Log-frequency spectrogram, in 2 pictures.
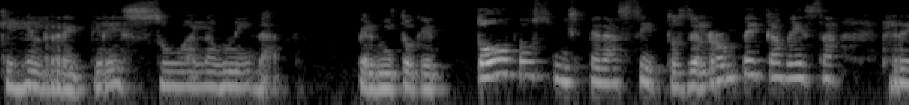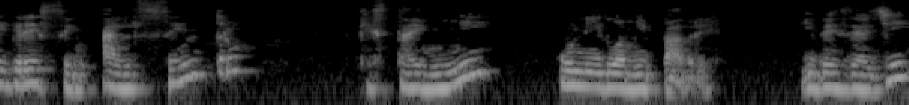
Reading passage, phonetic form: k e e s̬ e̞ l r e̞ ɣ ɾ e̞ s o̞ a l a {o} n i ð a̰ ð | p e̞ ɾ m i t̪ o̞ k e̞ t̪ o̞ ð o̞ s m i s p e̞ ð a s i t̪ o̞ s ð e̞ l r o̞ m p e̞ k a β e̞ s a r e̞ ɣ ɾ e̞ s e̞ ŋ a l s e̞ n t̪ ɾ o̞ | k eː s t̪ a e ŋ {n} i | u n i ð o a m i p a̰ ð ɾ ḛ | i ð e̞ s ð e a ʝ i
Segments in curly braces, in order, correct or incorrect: incorrect: u, incorrect: m

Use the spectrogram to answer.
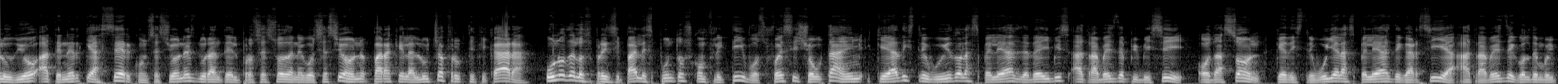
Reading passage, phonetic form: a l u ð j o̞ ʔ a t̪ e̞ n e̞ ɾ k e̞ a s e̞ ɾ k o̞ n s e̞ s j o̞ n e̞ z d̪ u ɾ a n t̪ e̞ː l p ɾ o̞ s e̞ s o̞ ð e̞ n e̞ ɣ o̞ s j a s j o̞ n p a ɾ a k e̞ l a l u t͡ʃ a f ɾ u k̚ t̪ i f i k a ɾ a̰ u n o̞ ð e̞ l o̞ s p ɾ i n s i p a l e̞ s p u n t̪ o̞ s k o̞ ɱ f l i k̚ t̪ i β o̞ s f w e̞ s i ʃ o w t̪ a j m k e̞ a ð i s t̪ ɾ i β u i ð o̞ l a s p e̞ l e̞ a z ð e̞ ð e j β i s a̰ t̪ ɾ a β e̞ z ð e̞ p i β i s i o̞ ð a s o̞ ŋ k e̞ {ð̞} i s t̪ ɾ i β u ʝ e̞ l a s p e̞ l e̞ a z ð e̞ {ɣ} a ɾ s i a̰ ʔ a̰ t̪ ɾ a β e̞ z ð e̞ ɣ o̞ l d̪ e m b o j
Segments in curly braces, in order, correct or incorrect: correct, correct

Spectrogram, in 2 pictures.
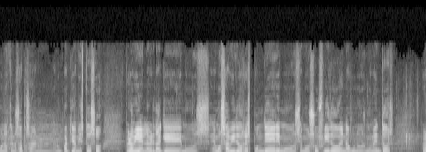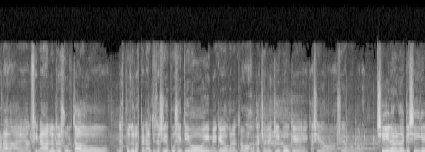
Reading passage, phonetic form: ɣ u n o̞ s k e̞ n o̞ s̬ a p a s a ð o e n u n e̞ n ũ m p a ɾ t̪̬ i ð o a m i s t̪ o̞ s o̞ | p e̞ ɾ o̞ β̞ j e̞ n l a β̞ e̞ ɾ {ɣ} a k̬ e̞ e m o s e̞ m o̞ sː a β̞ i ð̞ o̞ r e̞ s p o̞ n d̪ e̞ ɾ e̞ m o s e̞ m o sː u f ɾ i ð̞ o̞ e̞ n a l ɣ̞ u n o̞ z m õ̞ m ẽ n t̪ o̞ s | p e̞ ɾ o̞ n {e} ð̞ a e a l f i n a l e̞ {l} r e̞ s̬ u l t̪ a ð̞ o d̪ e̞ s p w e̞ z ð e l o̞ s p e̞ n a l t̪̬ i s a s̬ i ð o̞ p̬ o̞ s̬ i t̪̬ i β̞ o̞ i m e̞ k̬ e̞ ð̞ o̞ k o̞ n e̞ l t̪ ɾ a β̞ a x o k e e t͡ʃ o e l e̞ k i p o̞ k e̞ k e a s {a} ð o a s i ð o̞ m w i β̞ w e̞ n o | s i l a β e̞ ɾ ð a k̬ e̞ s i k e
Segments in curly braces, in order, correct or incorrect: incorrect: ð, incorrect: a, correct, incorrect: i

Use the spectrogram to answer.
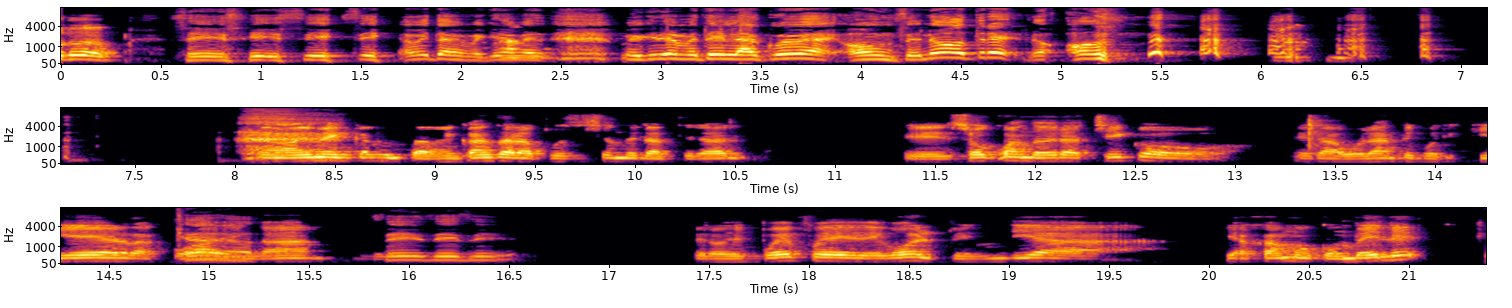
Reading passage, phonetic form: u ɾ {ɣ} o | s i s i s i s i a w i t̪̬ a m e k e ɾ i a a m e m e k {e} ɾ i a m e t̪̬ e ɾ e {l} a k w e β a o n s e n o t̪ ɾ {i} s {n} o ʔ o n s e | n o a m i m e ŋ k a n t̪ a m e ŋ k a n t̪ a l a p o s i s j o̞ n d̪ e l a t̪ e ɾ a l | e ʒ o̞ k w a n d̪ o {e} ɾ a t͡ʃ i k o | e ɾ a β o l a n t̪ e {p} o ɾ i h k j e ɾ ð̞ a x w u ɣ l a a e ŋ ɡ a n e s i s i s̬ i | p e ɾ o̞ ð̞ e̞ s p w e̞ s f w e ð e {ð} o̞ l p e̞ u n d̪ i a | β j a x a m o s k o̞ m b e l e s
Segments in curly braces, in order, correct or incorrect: incorrect: ð, correct, correct, incorrect: e, correct, correct, correct, incorrect: ɣ

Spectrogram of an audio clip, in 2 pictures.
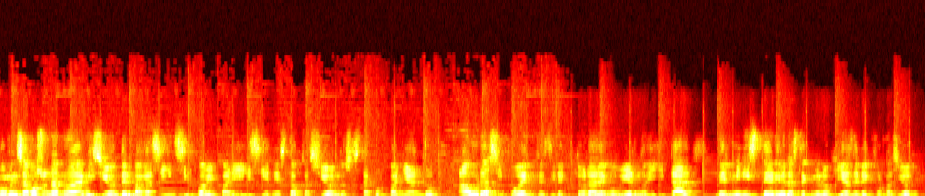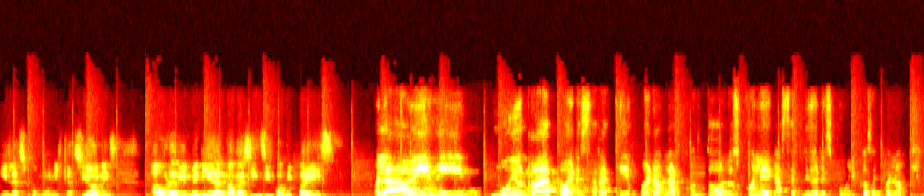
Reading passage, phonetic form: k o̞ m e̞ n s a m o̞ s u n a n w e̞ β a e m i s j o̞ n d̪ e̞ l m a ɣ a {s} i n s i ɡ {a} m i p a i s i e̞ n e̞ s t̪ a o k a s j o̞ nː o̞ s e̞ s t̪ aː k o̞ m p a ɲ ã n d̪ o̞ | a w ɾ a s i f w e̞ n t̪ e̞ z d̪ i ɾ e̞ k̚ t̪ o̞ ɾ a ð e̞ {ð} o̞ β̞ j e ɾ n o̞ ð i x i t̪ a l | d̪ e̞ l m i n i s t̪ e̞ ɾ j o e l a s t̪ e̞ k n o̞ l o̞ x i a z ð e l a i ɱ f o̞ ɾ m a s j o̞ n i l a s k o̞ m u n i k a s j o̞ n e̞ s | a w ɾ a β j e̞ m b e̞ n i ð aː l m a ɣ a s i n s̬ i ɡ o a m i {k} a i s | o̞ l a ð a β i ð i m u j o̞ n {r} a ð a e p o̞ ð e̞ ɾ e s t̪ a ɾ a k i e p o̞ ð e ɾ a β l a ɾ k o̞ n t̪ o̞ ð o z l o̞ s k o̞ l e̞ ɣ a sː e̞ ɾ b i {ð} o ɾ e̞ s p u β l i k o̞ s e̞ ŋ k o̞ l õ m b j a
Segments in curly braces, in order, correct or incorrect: correct, correct, incorrect: ɣ, incorrect: p, correct, correct

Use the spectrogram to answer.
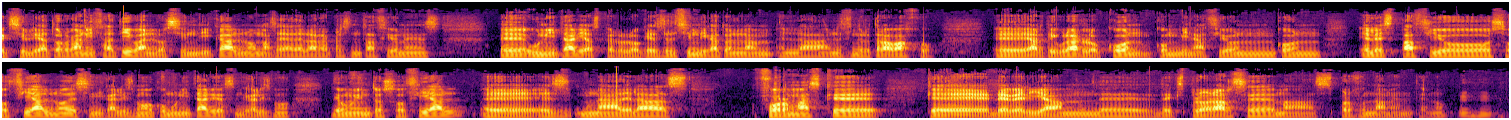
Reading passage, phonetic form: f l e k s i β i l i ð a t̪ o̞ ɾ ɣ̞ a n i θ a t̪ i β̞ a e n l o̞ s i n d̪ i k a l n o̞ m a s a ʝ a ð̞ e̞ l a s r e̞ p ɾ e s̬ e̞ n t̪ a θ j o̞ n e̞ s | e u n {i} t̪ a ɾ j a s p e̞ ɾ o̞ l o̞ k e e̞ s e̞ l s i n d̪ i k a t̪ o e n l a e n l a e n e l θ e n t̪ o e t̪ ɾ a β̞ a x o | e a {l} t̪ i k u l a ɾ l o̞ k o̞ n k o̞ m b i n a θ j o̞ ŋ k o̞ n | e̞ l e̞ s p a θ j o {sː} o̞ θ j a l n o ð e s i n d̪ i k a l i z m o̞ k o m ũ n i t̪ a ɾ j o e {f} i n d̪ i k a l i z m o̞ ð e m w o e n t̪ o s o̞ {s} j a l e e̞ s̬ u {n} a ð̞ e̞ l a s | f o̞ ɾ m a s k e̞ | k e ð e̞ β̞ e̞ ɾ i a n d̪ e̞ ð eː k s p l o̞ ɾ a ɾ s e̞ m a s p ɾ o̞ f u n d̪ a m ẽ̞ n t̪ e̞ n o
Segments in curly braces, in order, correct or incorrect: correct, incorrect: ɾ, incorrect: s, incorrect: s, incorrect: θ, correct

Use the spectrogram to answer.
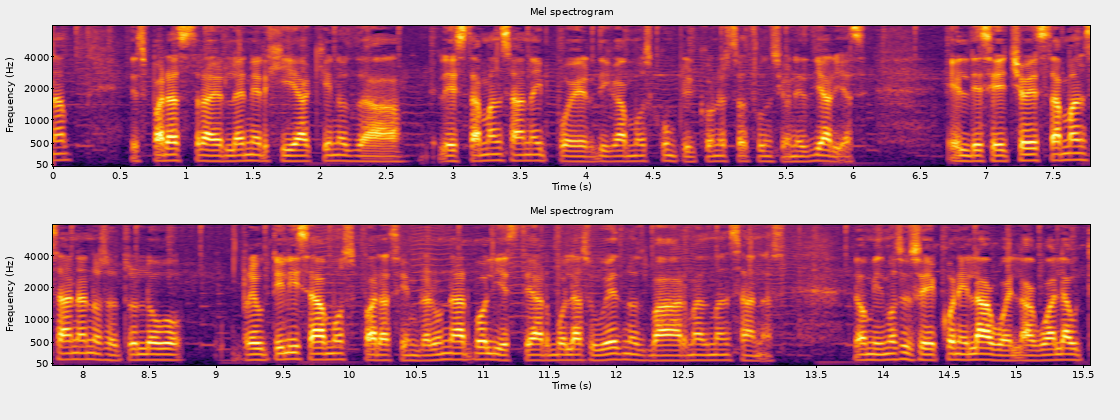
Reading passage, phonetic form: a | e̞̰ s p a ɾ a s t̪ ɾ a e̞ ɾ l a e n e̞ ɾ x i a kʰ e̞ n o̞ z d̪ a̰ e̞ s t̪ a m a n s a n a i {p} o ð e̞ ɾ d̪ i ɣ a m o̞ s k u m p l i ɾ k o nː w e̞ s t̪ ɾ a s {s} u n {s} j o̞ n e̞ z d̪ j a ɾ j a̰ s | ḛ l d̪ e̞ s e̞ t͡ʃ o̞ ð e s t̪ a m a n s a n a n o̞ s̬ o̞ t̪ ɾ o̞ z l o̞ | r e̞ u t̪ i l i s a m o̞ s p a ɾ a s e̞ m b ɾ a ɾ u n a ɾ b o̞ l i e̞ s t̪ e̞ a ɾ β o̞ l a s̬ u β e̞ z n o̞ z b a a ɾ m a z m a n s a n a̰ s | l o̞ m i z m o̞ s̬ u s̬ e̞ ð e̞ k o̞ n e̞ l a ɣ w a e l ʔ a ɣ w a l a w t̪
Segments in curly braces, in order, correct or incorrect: correct, incorrect: f, correct

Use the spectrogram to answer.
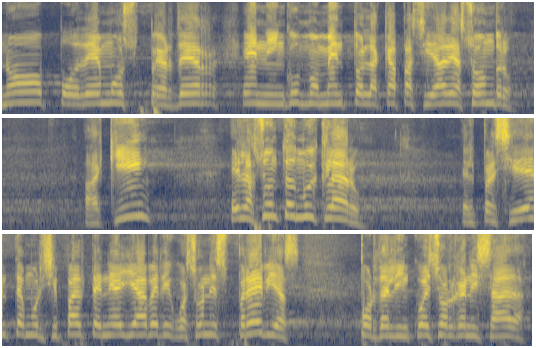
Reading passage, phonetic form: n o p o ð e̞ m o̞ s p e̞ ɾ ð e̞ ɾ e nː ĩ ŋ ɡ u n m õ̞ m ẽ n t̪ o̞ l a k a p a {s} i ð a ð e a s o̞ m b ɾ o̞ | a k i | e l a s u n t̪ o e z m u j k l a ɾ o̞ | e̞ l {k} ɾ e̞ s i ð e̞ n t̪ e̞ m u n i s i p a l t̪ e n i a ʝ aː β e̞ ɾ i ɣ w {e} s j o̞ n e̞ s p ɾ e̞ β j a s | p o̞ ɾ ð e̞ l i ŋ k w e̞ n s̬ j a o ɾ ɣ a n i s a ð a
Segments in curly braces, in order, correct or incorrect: correct, incorrect: p, incorrect: a

